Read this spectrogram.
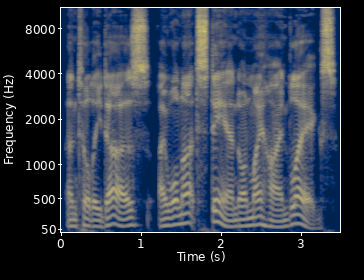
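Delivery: ordinary delivery, nothing marked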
